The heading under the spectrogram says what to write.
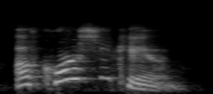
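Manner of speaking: high-pitched glad exclamation; exclaiming. Acted. Someone answering a request to hold the baby, exclaiming. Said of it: "She exclaimed".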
